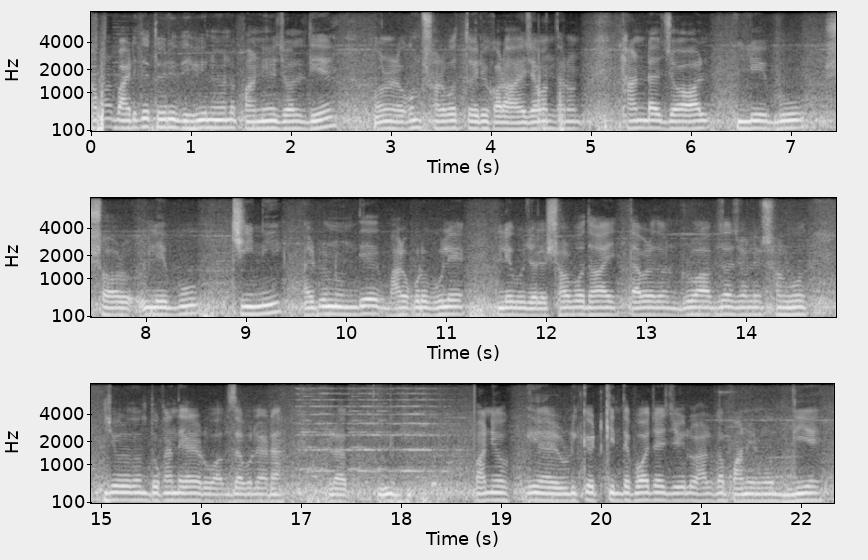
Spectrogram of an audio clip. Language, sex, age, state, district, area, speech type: Bengali, male, 30-45, West Bengal, Purba Bardhaman, urban, spontaneous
